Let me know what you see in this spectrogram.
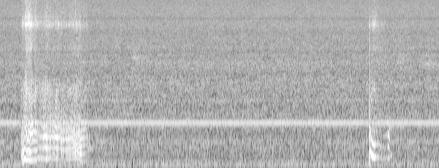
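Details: Puma the cat snoring while asleep: two short, soft snorting snores over a faint steady hum.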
